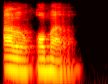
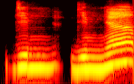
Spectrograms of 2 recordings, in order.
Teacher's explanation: ketika alif lam ya bertemu dengan huruf q di mana Ini huruf q ini huruf Qariah maka dia lamnya tetap dibaca jelas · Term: izhar Qariah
